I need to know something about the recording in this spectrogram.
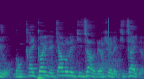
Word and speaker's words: Letica: Carlo Letizza, pas Letica, arrêtez avec Letica, Letizza. Letizza, c'est comme ça qu'on prononce en serbe.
